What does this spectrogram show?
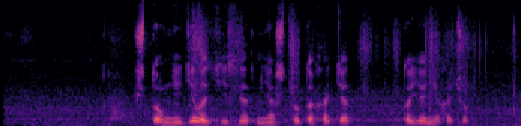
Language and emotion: Russian, sad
